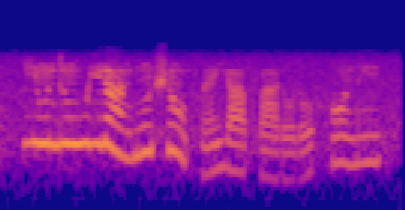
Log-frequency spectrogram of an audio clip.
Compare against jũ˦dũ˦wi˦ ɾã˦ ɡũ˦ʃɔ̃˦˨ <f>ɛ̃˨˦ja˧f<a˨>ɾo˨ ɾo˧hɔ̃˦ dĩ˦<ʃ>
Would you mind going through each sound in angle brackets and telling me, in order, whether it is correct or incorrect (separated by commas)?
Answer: correct, correct, incorrect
